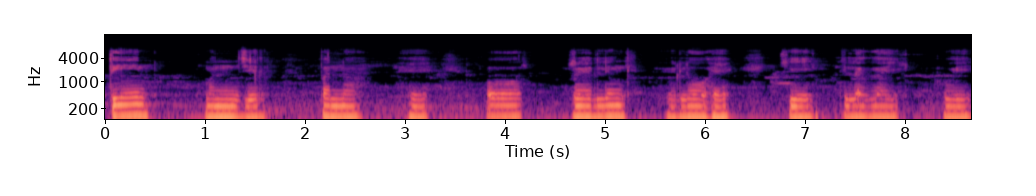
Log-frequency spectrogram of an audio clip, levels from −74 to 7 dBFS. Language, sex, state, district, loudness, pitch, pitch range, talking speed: Hindi, male, Rajasthan, Bikaner, -18 LUFS, 115 Hz, 110-120 Hz, 75 wpm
